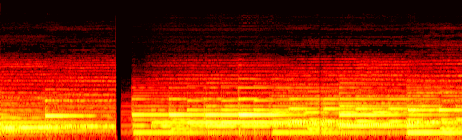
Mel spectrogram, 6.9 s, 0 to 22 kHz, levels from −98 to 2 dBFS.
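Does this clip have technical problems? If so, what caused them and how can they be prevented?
Yes. Around 4.77 to 4.82 s there is short concealed packet loss: 20 ms of audio reached the decoder too late, so the receiver extended the preceding sound for 23 ms and blended back, leaving a brief smear or wobble. A larger jitter buffer or forward error correction would prevent it.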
